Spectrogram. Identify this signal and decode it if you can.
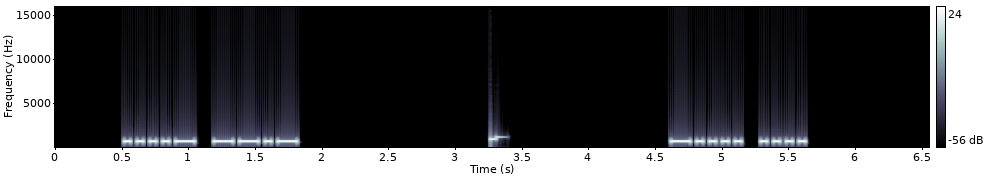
Morse code, heard as a keyed tone, about 25 wpm, 700 Hz. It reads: 4 Q 6 H
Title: Single-Letter Single-Number 25wpm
